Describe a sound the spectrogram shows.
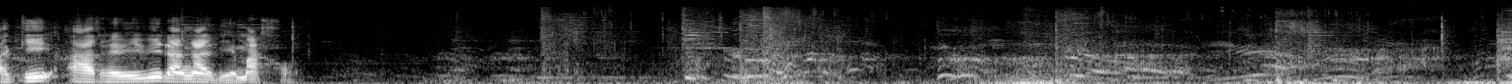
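Metal weapons clash and clang in a fight.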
